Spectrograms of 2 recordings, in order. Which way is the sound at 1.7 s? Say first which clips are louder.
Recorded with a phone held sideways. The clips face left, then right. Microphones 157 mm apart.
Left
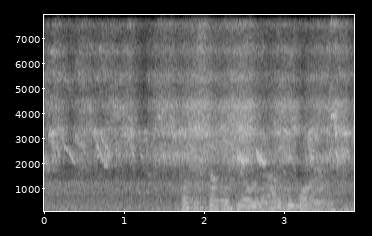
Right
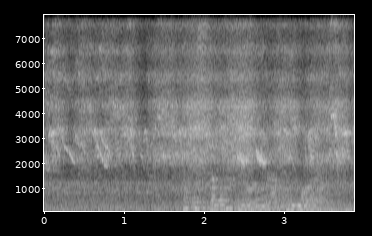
Left 3 dB; 55° left (ahead or behind).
